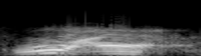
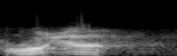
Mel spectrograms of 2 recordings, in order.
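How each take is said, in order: First: It begins with w followed by a u vowel. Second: It begins with w followed by an i vowel. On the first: "بضم الواو" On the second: "يقرأ وعاء"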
